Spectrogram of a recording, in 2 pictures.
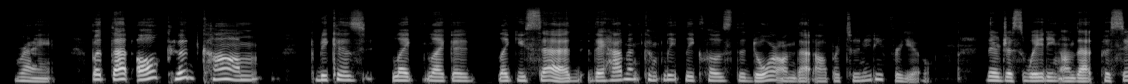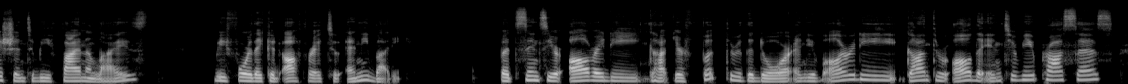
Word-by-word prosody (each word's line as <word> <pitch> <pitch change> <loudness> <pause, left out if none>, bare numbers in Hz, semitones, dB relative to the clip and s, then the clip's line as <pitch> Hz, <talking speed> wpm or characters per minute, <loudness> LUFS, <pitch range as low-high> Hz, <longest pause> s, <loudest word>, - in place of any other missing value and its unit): Right, 150 -5 -3 0.4
but 230 0 +2
that 245 +2 +8
all 245 +9 +7
could 275 +2 +3
come, 230 -2 +4 0.6
because 205 +1 +1 0.3
like 180 -1 +3
like 175 -2 +1
a 170 -1 +1 0.3
like 170 +2 +1
you 180 - 0
said, 165 -5 +4
they 175 0 +3
haven't 205 +7 +1
completely 215 -2 -3
closed 170 -1 -3
the 170 - -3
door 155 +6 +2
on 150 -1 0
that - - -1
opportunity 165 +9 -5
for 155 - -8
you. 150 - -6 0.7
They're 185 -2 +3
just 170 -2 +1
waiting 170 0 +1
on 150 - +1
that 145 -1 +2
position 165 -1 -3
to 150 - -9
be 150 -1 -4
finalized 155 - 0 0.7
before 165 -1 +1
they 150 -1 +2
could 145 -1 -2
offer 150 0 +3
it 140 -1 -4
to - - -7
anybody. 170 +8 -4 1.0
But, 155 -4 +1
since 195 -2 -1
you 165 -2 +3
already 170 -2 +3
got 150 - -1
your 155 0 0
foot 230 - -6
through 185 -5 -5
the 155 - 0
door 140 -1 +1
and 150 +1 -4
you've 155 -1 -4
already 205 +2 -2
gone 185 +3 +1
through 180 -4 -5
all 165 +7 +3
the 180 - -2
interview 205 +6 -5
process, 210 +1 -2
175 Hz, 155 wpm, -22 LUFS, 155-205 Hz, 1.0 s, that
